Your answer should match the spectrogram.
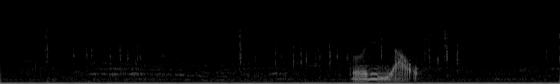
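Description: Keys clatter on a computer keyboard in a quick, light, irregular run, close by and fairly faint, while a person speaks over part of it.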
